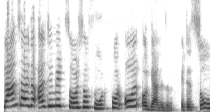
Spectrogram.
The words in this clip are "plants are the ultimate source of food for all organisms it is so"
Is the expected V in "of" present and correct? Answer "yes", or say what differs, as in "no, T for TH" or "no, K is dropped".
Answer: yes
